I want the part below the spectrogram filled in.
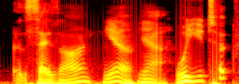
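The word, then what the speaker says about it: Cézanne: um you should be proud that I actually pronounced that correctly Saison yeah yeah well you took French in high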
